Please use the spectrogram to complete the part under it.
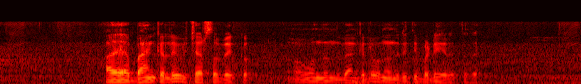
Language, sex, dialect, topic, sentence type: Kannada, male, Central, banking, question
